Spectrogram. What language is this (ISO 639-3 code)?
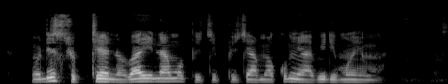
lug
